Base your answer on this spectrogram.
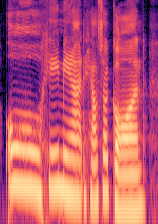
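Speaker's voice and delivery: put-on heavy South Dakota accent, very high. Imitating a nice lady you knew up in South Dakota, thick South Dakota accent. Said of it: "she had a very thick accent".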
